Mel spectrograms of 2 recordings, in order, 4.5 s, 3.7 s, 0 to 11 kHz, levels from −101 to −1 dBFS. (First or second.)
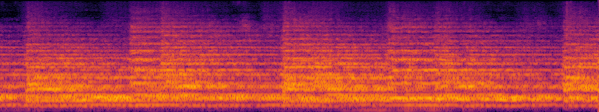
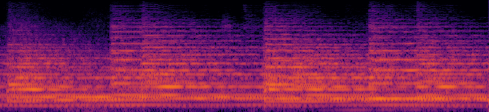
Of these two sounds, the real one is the second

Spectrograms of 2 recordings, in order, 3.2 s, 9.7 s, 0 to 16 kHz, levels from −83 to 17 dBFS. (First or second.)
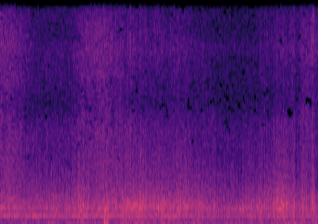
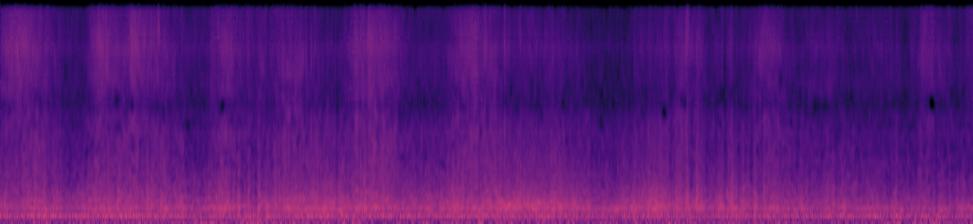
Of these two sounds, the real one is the first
